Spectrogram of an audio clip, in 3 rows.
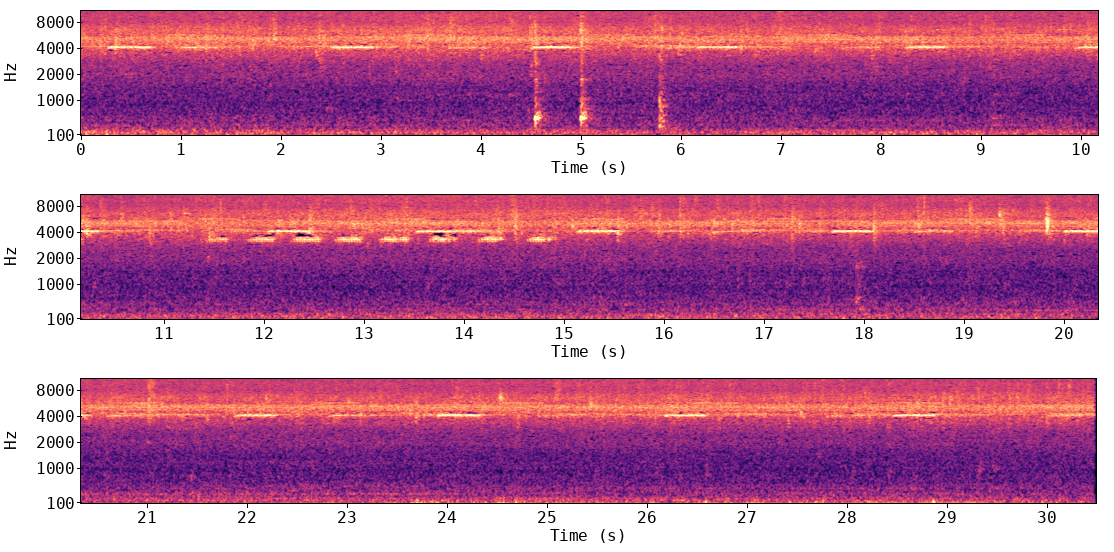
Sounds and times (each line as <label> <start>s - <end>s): Rain 0.0s - 30.4s
crickets 0.0s - 30.4s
